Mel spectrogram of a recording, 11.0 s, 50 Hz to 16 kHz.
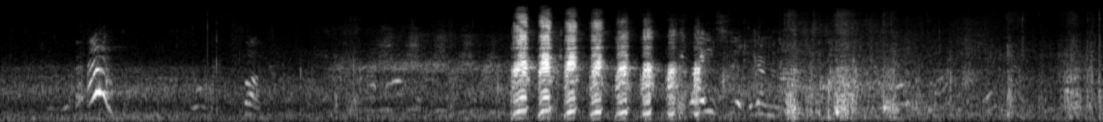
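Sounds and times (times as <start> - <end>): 
voices: 0.1 - 10.6
male ducks quacking while chasing: 3.6 - 7.3.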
